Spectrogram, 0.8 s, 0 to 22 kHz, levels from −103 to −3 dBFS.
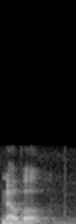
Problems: constant background noise, echo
